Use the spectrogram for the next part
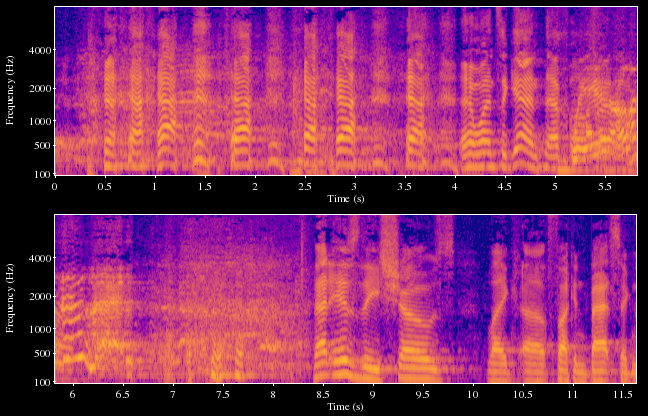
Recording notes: Live from Denver.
